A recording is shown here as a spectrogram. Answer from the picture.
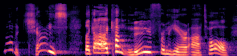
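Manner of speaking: very high, alarmed protest; retold panicked refusal. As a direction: act out a frightened, stubborn refusal. Terrified climber refusing in retold exchange.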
